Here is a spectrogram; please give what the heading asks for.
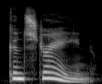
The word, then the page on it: constrain: kənstréin; カンストレイン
